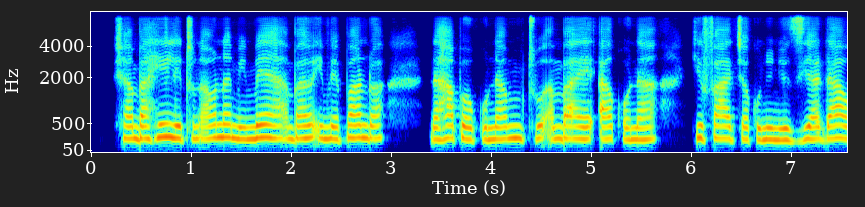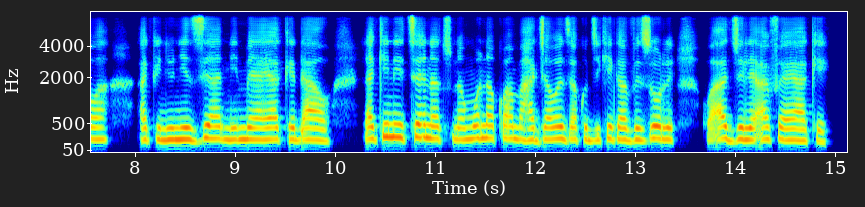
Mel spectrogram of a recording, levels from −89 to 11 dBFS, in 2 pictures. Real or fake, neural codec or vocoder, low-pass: fake; codec, 16 kHz, 0.7 kbps, FocalCodec; 7.2 kHz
